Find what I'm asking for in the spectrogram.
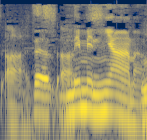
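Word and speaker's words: Limiñanas: On the Hozak label, the Limananis. Limananas? How would you pronounce that? Limananis. – Limananas. – Limananas, thank you.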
